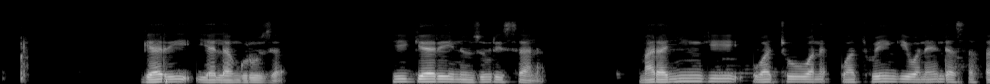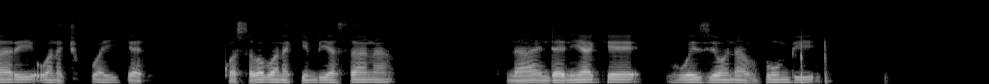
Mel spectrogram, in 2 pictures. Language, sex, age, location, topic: Swahili, male, 36-49, Wajir, finance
